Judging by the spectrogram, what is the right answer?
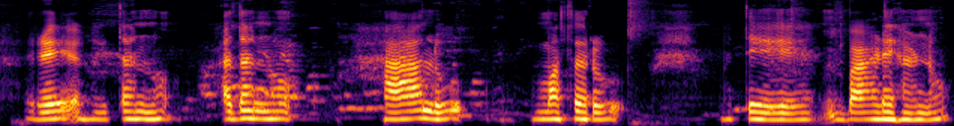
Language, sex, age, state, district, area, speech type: Kannada, female, 60+, Karnataka, Udupi, rural, spontaneous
